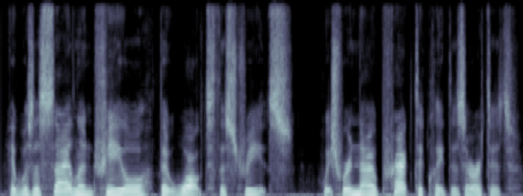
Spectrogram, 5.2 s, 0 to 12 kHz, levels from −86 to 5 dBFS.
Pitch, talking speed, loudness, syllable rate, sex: 245 Hz, 160 wpm, -16 LUFS, 4.7 syllables/s, female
